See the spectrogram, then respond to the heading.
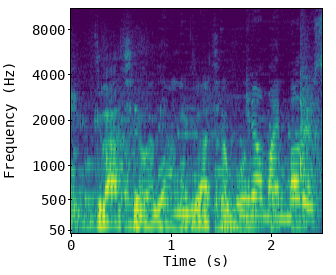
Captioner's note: speaking Italian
